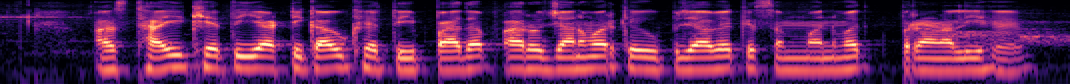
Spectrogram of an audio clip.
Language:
Magahi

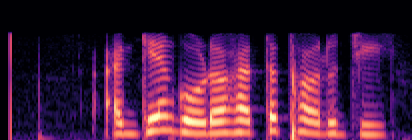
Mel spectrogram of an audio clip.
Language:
Odia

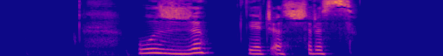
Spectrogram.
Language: Abaza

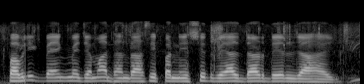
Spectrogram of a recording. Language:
Magahi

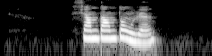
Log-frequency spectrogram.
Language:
Chinese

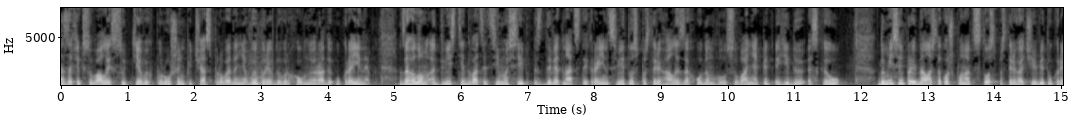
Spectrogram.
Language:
Ukrainian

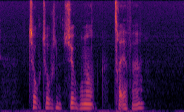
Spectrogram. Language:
Danish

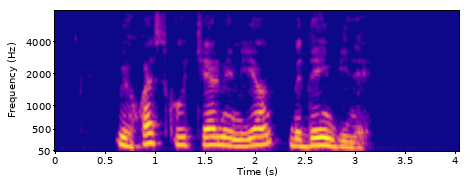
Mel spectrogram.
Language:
Kurdish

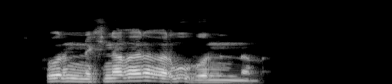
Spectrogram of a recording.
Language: Kabyle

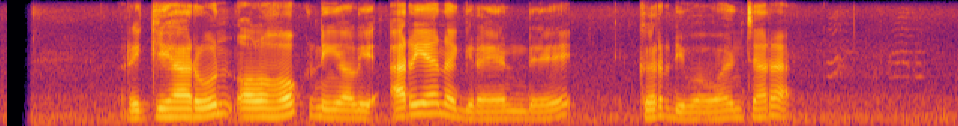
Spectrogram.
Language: Sundanese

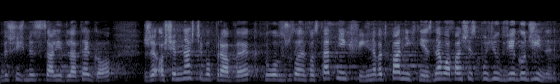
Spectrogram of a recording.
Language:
Polish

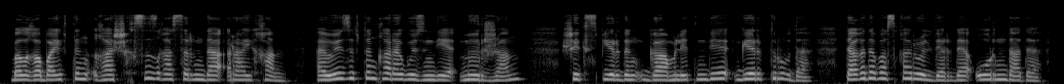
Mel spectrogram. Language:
Kazakh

